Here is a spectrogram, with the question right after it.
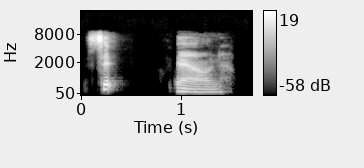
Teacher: No puff of air. We simply hold our tongue up to the gum ridge, and then transition into the next sound. Releasing the t sounds unnatural here. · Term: held t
